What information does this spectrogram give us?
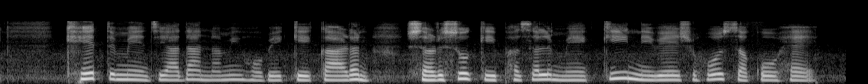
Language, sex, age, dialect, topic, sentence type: Magahi, female, 51-55, Southern, agriculture, question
